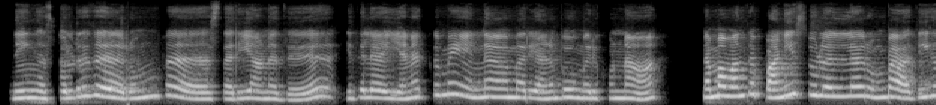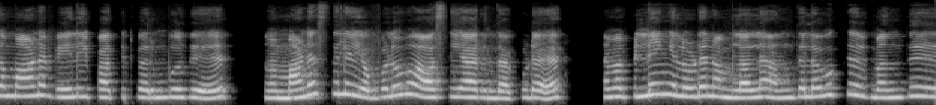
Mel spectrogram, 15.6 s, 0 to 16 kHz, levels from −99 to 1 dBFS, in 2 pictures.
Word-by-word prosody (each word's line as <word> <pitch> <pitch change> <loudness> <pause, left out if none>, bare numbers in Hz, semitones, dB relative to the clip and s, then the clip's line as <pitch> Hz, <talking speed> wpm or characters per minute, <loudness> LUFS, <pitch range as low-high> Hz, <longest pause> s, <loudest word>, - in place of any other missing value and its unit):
நீங்க 255 0 +2
சொல்றது 305 +7 0 0.3
ரொம்ப 310 +6 -1 0.5
சரியானது. 225 -4 -2 0.4
இதுல 265 +2 -1 0.2
எனக்குமே 290 +10 -2
என்ன 275 +2 +1 0.2
மாரி 260 -2 0
அனுபவம் 255 +2 0
இருக்குன்னா, 245 0 -1 0.6
நம்ம 310 +4 +6
வந்து 335 +4 +2
பணி 290 +7 +5
சூழல்ல 325 -3 +1
ரொம்ப 280 +2 +1
அதிகமான 325 +5 0 0.2
வேலை 290 +2 0
பார்த்துட்டு 275 +1 -4
வரும்போது, 275 +1 -1 0.8
மனசுல 385 +7 +1 0.2
எவ்வளவு 300 +9 -1 0.2
ஆசையா 285 +1 0
இருந்தா 250 -2 0
கூட, 270 0 -3 0.6
நம்ம 300 +1 +1
பிள்ளைங்களோடு 330 -1 +2
நம்மளால 265 -1 +3 0.2
அந்த 270 +2 -1
அளவுக்கு 355 +4 -2 0.2
வந்து, 280 +5 -1
280 Hz, 115 wpm, -23 LUFS, 260-325 Hz, 0.8 s, நம்ம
